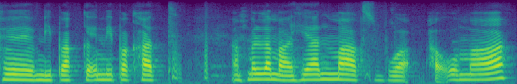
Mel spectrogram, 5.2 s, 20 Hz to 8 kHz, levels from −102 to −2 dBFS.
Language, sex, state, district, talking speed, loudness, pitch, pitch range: Mizo, female, Mizoram, Aizawl, 160 wpm, -18 LUFS, 175 Hz, 170-185 Hz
